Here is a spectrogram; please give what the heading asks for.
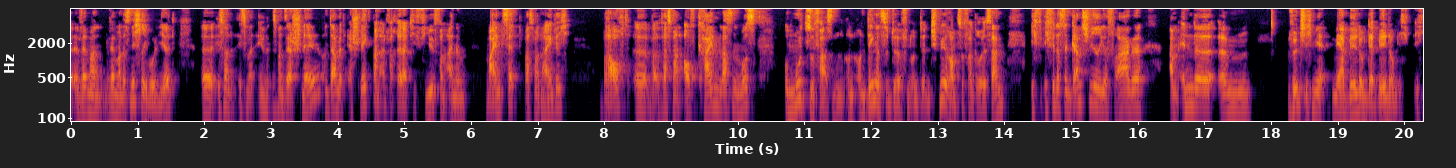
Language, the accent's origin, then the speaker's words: German; Hanover, Lower Saxony, Germany; ich komme aus Hannover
